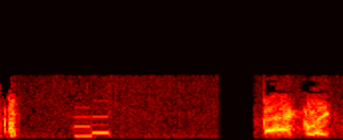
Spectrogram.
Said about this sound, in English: So I heard your phone just go off, so you'd have got my number, did you?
